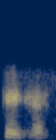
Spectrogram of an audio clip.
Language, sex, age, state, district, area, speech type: Hindi, female, 60+, Uttar Pradesh, Chandauli, urban, conversation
